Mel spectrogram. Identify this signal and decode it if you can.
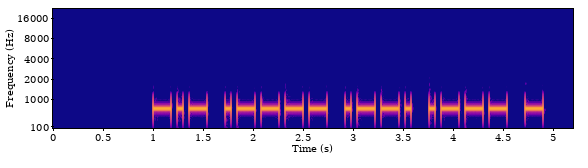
Morse code, heard as a keyed tone, about 20 wpm, 700 Hz. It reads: K1PJT
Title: USA Call Signs - 5 Characters - Repeated 3x - 20wpm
